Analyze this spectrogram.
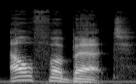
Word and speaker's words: alphabet: Many words in English have PH together and they sound like an F, like telephone, elephant. Can you pronounce this word? That's right. Alphabet.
